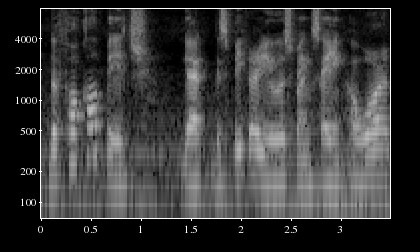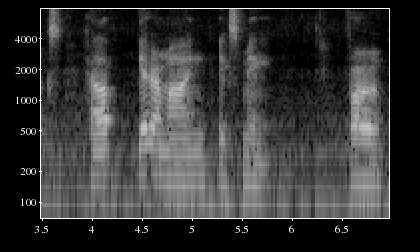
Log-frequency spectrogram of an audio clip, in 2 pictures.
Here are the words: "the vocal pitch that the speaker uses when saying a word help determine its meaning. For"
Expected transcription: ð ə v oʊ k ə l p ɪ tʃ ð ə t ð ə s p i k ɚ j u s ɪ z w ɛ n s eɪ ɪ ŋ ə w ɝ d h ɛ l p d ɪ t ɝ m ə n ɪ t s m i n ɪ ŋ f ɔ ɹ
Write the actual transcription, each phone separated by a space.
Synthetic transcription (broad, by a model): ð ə f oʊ k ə l p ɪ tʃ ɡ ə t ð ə s p i k ɚ j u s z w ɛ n s eɪ ɪ ŋ ə w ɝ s h ɛ l p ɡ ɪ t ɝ m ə n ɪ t s m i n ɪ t f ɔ ɹ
